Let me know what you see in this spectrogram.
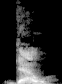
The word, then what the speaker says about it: Gau: Gao Mansfield, G-A-U Mansfield. I think it's pronounced Gao. I would say Gao.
